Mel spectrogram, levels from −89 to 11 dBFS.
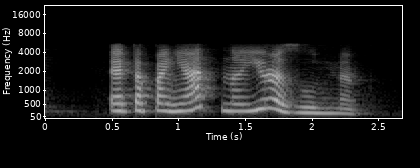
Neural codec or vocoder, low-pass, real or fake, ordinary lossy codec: codec, 16 kHz, about 1 kbps, DyCAST, with the encoder's durations; 5.4 kHz; fake; AAC, 48 kbps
